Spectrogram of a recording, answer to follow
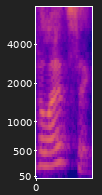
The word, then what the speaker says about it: Valencic: call me well valensa we're going with Valenza so your whole thing you know I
